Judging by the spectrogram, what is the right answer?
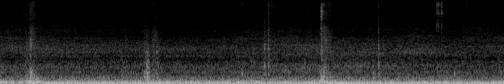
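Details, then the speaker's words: MK4 Golf GTI 1.8T, new tune, just fitted uprated DeatschWerks DW65C fuel pump: fired first shot, steady smooth low idle rumble with even firing, light outside clicks; healthy normal idle after pump swap. "new fuel pump in fired straight up again first shot can't go wrong can't complain with that"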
